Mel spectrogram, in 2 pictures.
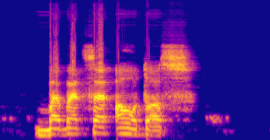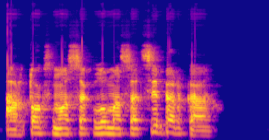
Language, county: Lithuanian, Šiauliai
